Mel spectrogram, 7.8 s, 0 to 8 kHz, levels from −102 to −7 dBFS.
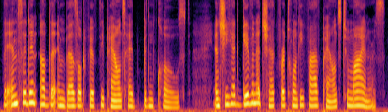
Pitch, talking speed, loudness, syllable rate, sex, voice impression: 190 Hz, 170 wpm, -18 LUFS, 4.5 syllables/s, female, very feminine, middle-aged, thin, slightly relaxed, slightly weak, bright, soft, clear, slightly fluent, slightly raspy, cute, slightly cool, intellectual, refreshing, very sincere, very calm, friendly, very reassuring, unique, very elegant, slightly wild, sweet, lively, very kind, slightly modest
